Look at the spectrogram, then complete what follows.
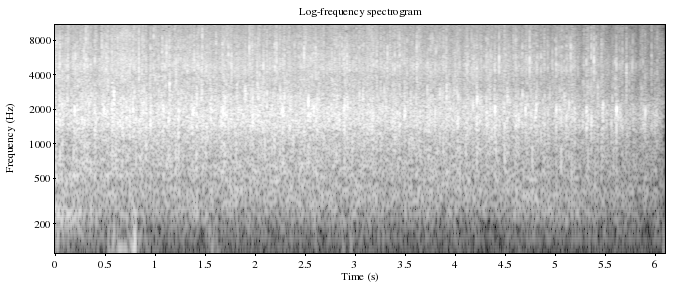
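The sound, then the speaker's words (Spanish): An audience bursts into sustained applause for the Lord Jesus, a dense wash of clapping from many hands holding steady and loud before easing slightly at the end, with no voices standing out. “Dale el aplauso al Señor Jesús.”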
